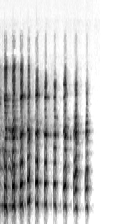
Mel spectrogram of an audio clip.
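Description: A chicken clucks about ten times in a quick, steady series of short, fairly loud clucks that stop after under two seconds, followed by silence.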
